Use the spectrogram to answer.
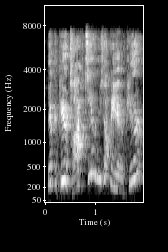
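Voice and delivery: high, loud, incredulous cop imitation; mock interrogating cop. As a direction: mimic an officer loudly grilling someone. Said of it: "kept basically interrogating me".

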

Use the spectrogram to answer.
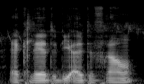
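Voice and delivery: ordinary delivery, nothing marked

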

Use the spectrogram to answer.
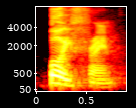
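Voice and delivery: put-on boyfriend with a loud stress on boy. Shown as a demonstration. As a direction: punch boy, say it as one word. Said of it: "hago el acento en boy".

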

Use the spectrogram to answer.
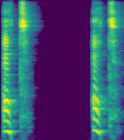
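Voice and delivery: teacher modeling a nonsense syllable; sounding out et. Shown as a demonstration. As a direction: pronounce "et" with a clear short e and crisp t. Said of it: "The sound is".

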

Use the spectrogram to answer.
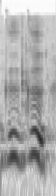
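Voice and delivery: "g" repeated as an isolated hard g; pulsed hard g for a learner; letter-sound demo. Shown as a demonstration. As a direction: sound out "g, g", not the letter name. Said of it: "¿Qué letra hace g".

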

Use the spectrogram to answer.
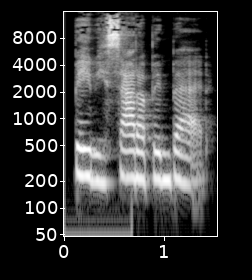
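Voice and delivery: plain reading voice

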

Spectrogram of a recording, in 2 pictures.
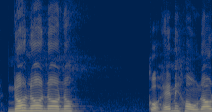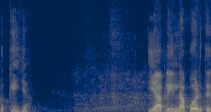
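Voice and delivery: high, loud protesting voice; objecting friend. Retold or imitated. Friend Alberto protests, high and loud, use a hairpin instead.

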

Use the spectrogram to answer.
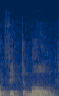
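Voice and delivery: usual speaking voice

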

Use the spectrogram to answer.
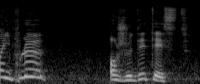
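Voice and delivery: normal talking voice

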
